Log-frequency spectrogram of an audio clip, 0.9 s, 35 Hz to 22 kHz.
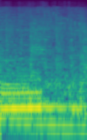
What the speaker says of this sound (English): You almost forget that you're in a street car as you're screaming through turn 5.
